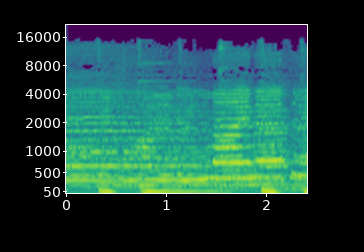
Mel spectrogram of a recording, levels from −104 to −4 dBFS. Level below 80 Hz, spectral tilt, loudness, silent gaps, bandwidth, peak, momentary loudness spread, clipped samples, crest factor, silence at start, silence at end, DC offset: -24 dBFS; -5.5 dB/octave; -19 LUFS; none; 15.5 kHz; -4 dBFS; 5 LU; under 0.1%; 14 dB; 0 s; 0 s; 0.6%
